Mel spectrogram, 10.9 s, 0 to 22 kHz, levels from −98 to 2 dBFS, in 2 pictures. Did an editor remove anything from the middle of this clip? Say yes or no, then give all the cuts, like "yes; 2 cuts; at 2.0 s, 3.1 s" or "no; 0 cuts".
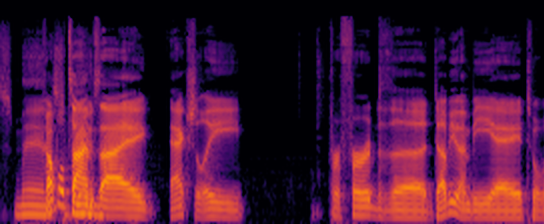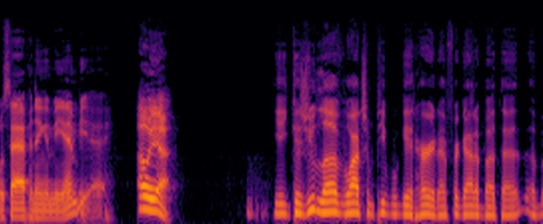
yes; 1 cut; at 1.6 s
